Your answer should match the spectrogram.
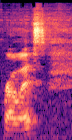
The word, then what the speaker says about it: Prois: anything to do with the way that we pronounce it. Everybody at Prois just calls it Prois.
